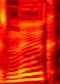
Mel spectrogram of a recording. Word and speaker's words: Moog: A quick note on pronunciation, because obviously I'm saying it Moog when it's spelt M-O-O-G, and a lot of people would say it as Moog, but it's a Hungarian, apparently it's pronounced Moog, and as in spelled M-O-A-G, possibly, which sort of makes sense of the Moog Rogue, which was a later synthesizer of the company.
